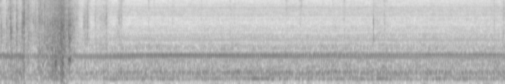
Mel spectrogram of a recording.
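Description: Brief rustling in the first second, then a steady mechanical hum with a faint high whine running evenly underneath.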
